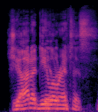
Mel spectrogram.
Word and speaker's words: Giada De Laurentiis: Food stars, Bobby Flay, and I don't know how you pronounce her name. Is it Giada? Giada De Laurentiis. Yeah. Well, she's from the movie family and all the stuff.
